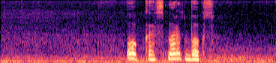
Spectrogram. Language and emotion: Russian, neutral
